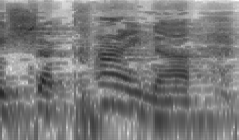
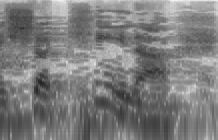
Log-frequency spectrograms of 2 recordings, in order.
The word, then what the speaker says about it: Shekinah: We often say Shekinah, but it's actually a long I, Shekinah.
